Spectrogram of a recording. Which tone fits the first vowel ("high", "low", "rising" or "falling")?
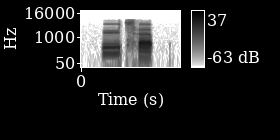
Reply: high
